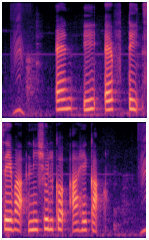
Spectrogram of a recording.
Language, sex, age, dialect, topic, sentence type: Marathi, female, 25-30, Standard Marathi, banking, question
